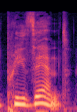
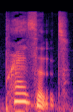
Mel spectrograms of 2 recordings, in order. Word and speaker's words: present: Next one is present，大家要注意一下这个单词的发音，它做动词，所以要读成 present，如果做名词的话读成 present，我们叫礼物，要注意动词 present，名词 present。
